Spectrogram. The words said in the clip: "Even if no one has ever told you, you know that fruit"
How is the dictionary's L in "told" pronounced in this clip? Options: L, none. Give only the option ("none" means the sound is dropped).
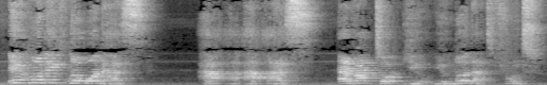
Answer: none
